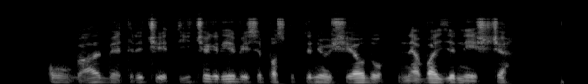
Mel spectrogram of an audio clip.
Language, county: Lithuanian, Marijampolė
